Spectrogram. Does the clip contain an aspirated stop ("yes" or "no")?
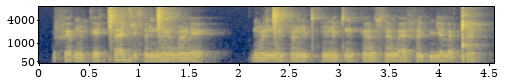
no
